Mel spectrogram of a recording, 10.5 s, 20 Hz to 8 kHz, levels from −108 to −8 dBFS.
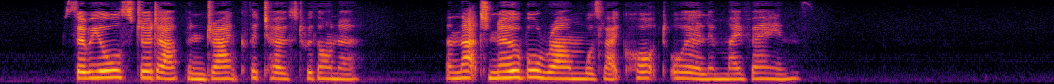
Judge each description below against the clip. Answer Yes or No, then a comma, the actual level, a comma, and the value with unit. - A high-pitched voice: Yes, high, 210 Hz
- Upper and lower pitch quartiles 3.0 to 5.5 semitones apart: No, narrow, 2.5 semitones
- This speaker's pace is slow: Yes, slow, 125 wpm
